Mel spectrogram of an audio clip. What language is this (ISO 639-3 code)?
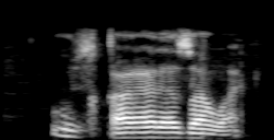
kab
